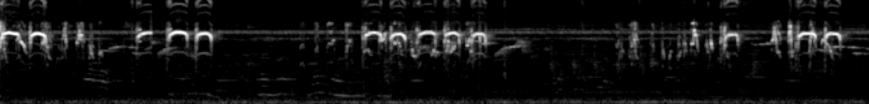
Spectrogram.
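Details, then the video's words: Bar-winged prinia lure calls for attracting birds in forest: bursts of high, arched chirps, each burst three to five notes, separated by quiet gaps, with a faint steady high tone and low hum behind. "Suara Pikat Burung Ciblek Cocok Untuk Memikat Di Hutan"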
